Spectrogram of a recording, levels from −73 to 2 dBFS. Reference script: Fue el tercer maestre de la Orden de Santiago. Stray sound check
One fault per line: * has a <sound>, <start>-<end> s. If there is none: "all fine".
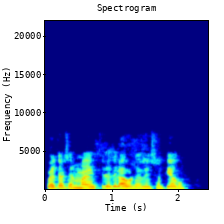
all fine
